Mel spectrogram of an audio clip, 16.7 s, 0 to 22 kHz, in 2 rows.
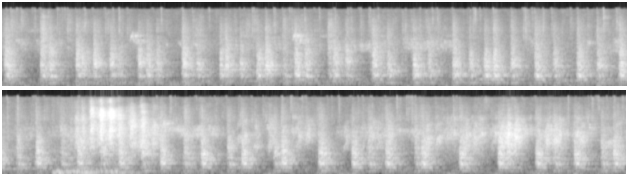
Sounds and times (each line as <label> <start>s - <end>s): Raindrops fall on a metal plate 0.0s - 16.6s
outside rains heavily 0.0s - 16.6s
chirps and wing fluttering from Common Sparrow 7.8s - 16.6s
